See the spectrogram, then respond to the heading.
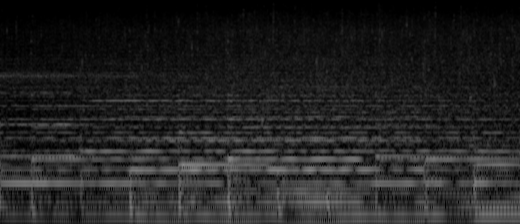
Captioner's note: water babbles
